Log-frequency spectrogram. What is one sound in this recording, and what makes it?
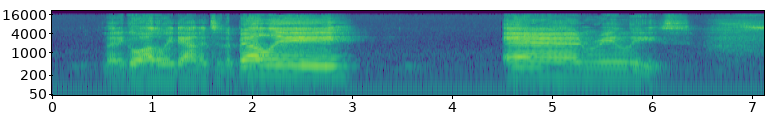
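An older woman sings expressively close to a microphone, holding long notes.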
